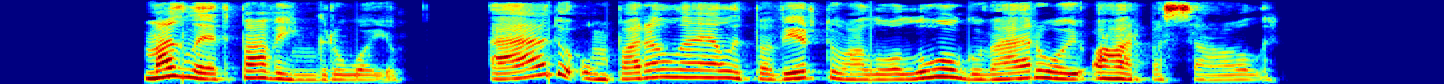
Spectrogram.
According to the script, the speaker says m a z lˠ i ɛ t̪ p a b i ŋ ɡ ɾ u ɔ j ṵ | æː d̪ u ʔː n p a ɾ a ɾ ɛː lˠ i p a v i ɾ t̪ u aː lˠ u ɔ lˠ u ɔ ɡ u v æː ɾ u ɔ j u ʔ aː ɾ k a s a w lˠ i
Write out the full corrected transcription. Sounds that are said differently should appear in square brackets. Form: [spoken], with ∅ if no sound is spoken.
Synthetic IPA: m a z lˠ i ɛ t̪ p a [v] i ŋ ɡ ɾ u ɔ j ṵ | æː d̪ u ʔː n p a ɾ a [l] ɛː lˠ i p a v i ɾ t̪ u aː lˠ u ɔ lˠ u ɔ ɡ u v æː ɾ u ɔ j u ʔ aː ɾ [p] a s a w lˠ i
